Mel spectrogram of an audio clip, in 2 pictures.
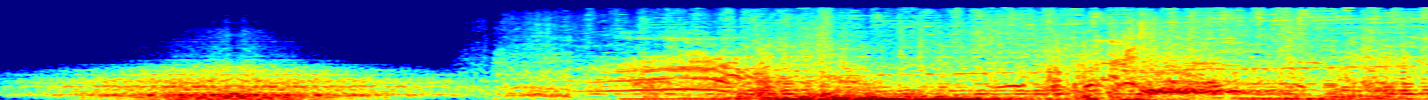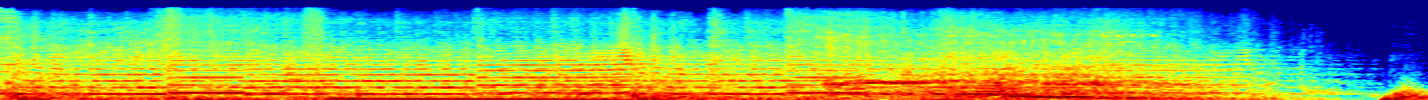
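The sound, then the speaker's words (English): Tigers roar and snarl through a loud, chaotic fight in a film scene set at a governor's place, the growls rising and falling over a dense, sustained musical score with whooshing rushes, continuous for most of the stretch. “So actually, that's actually our next sequence that we wanted to jump into, the tiger fight scene at the governor's place.”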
